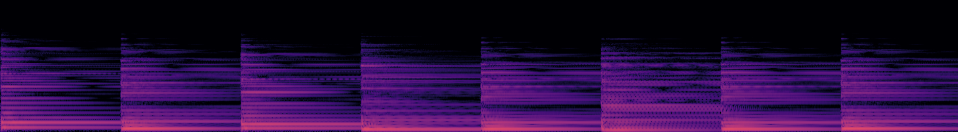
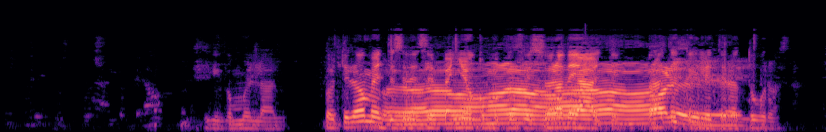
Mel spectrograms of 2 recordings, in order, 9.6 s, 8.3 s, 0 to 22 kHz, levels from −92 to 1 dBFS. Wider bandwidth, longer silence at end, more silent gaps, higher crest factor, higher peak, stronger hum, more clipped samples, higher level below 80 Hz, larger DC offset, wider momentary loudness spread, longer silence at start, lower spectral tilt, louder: second, 7 kHz vs 9.2 kHz; second, 0 s vs 0.55 s; neither; second, 14 dB vs 20 dB; second, -30 dBFS vs 0 dBFS; neither; neither; about the same, -58 dBFS vs -58 dBFS; neither; second, 10 LU vs 23 LU; second, 0 s vs 2.1 s; first, -7.5 dB/octave vs -4.5 dB/octave; second, -44 LUFS vs -17 LUFS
